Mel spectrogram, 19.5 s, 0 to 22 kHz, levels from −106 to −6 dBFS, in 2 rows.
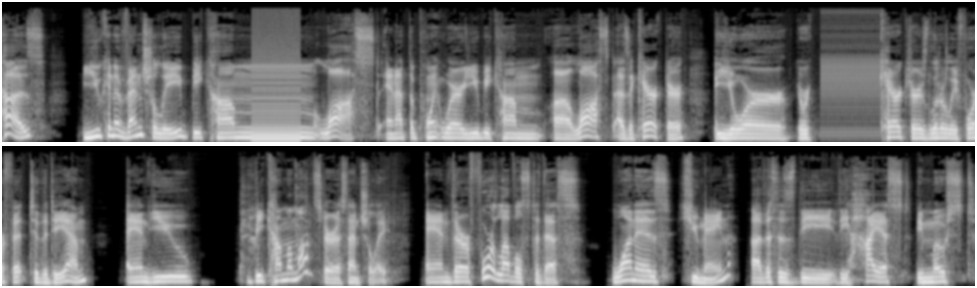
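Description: A steady 100 Hz buzz interrupts the speech from 2.50 to 2.99 s and again from 8.19 to 8.79 s. This is a system hang loop, with the hardware replaying the same 10 ms buffer while the system stalled.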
